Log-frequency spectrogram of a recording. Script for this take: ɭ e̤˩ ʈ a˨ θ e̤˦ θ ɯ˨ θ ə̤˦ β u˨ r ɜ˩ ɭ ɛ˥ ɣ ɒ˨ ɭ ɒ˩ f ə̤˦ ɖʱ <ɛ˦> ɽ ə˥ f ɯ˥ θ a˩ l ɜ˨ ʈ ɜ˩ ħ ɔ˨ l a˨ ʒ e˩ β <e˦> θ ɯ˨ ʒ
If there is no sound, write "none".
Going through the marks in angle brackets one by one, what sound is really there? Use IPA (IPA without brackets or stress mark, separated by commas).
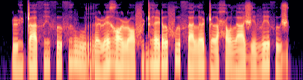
ɛ˦, e˦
